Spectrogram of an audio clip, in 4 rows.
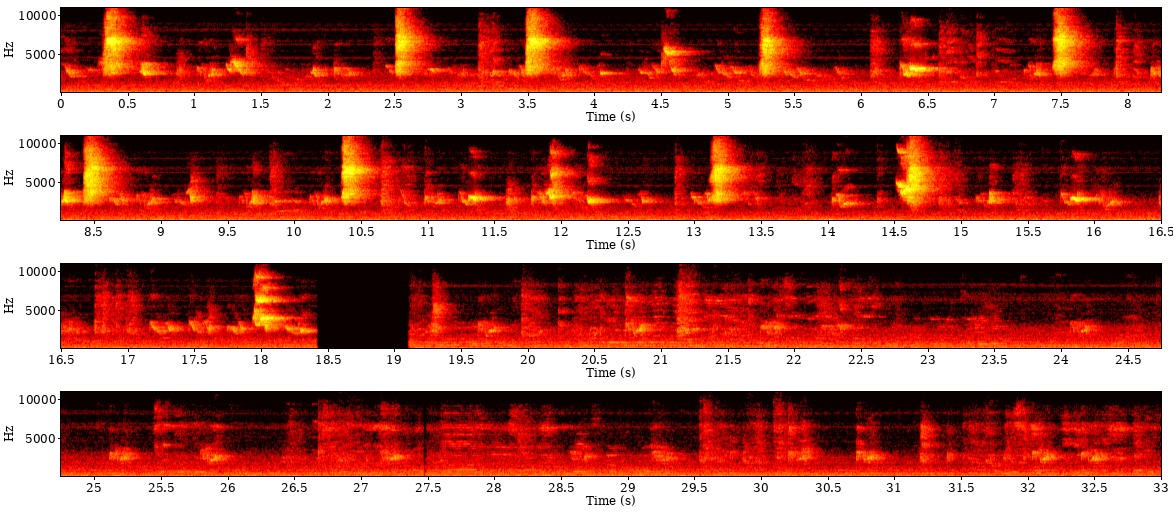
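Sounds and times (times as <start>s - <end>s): budgerigar chirping: 0.0s - 18.4s
faint chatter: 19.2s - 33.0s.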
